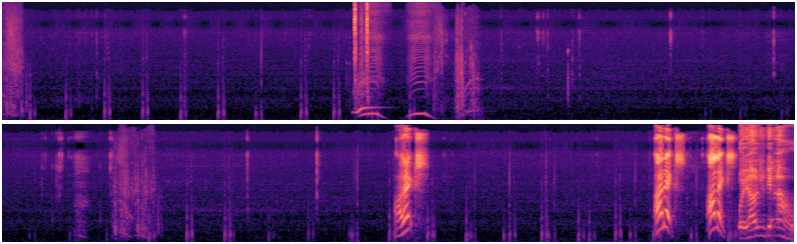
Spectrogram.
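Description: Footsteps tread on a hard floor at a steady pace.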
